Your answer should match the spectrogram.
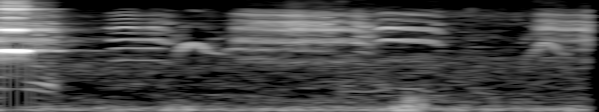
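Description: A short, loud, steady high whistle right at the start, followed by a few faint high chirping calls from birds flying overhead.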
